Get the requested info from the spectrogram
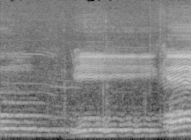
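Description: A group of people singing a slow hymn together in long held notes with vibrato; a new phrase begins about a second in.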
